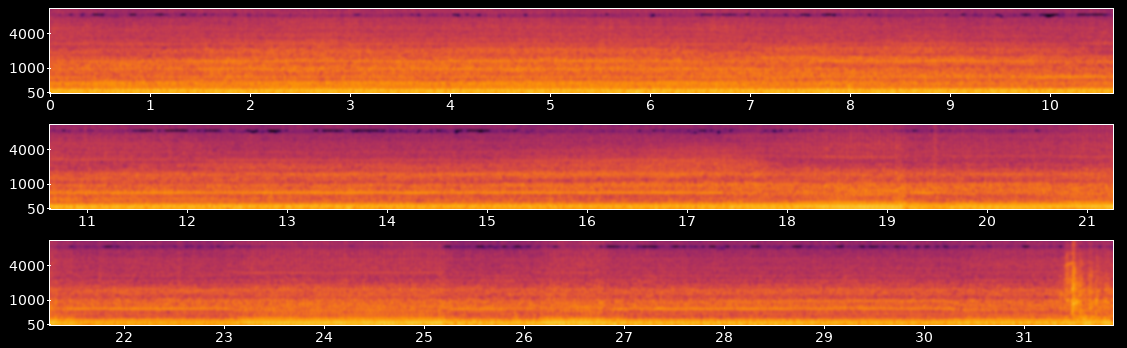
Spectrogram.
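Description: Engine of a shed-moving truck and hydraulic trailer rig running steadily, speeding up and dropping back several times in the second half as the shed is moved.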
